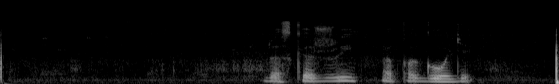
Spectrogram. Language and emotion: Russian, sad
